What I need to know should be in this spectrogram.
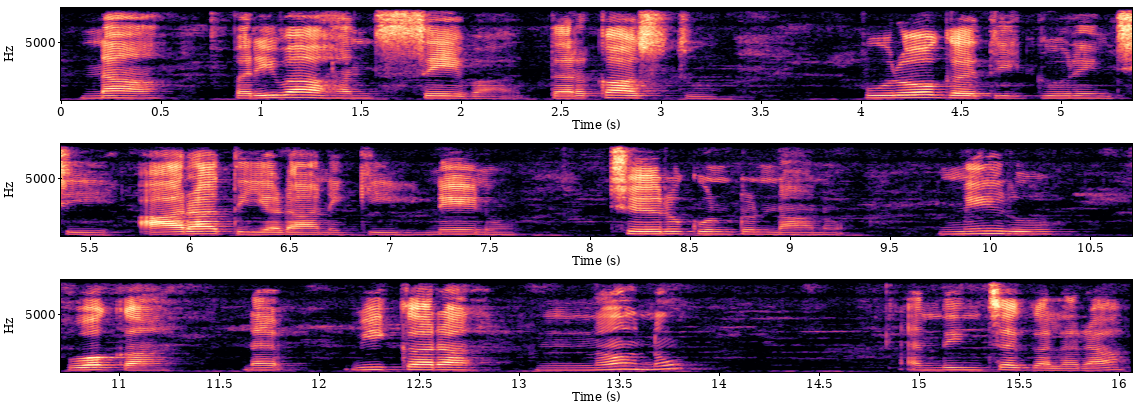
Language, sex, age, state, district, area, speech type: Telugu, female, 18-30, Andhra Pradesh, N T Rama Rao, urban, read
